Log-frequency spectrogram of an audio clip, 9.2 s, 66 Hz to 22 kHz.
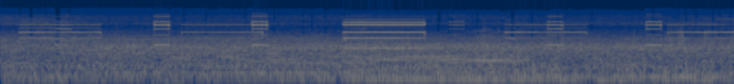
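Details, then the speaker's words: Banggood B6 quadcopter on its maiden flight: after landing in shallow grass, a long press cuts power, and then drone and radio give repeated high electronic beeps in short bursts plus one longer tone over outdoor background. "the bird and the radio, they beep, but if your bird's way out yonder somewhere, and if you lose connection"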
